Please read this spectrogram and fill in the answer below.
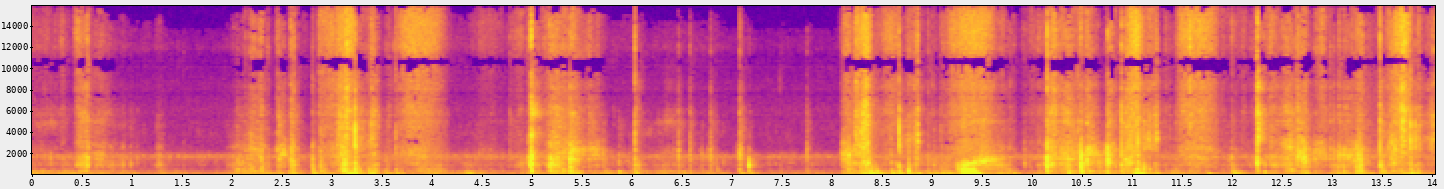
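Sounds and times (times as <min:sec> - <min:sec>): paper rustling: 0:08.1 - 0:14.0.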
